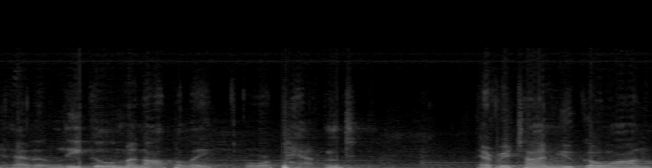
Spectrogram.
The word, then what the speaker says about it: patent: in this case called a patent or patent as it's sometimes pronounced in England where I live what would you think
